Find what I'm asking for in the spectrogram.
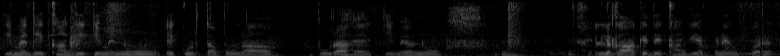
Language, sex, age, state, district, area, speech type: Punjabi, female, 30-45, Punjab, Ludhiana, urban, spontaneous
